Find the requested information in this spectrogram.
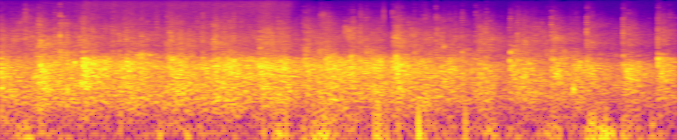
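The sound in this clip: Church audience applause welcoming a speaker to the front: steady, loud clapping from many people, with a few individual claps standing out near the end.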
